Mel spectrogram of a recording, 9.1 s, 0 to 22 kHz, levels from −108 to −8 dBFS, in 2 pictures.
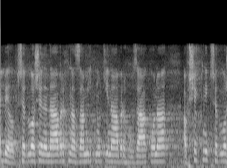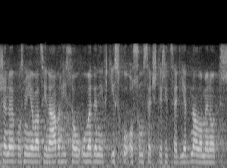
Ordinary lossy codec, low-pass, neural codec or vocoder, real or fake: AAC, 64 kbps; 7.2 kHz; none; real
